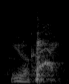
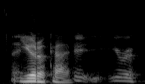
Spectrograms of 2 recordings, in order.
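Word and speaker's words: Uruk-hai: How do you pronounce it? Urukai. Urukai.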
